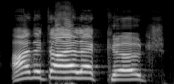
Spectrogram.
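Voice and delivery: high, slow, full-force yell; indignant shout. Retold or imitated. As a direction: bellow it high, every word drawn out. Retold protest to the producers.

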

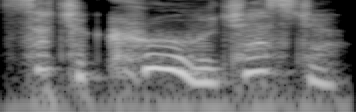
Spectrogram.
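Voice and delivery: soft, slow, high whispery thought; wounded private thought. A narrator's reading. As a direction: think it slowly, barely aloud. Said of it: "thought Swanhilda".

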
